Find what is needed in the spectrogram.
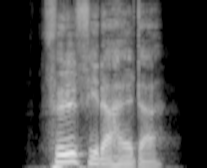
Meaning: fountain pen
- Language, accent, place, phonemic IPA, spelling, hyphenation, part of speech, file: German, Germany, Berlin, /ˈfʏlfeːdɐˌhaltɐ/, Füllfederhalter, Füll‧fe‧der‧hal‧ter, noun, De-Füllfederhalter.ogg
